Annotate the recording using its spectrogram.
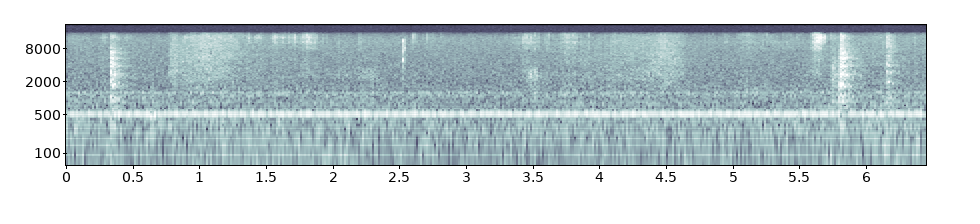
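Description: Near silence: faint room tone with a thin steady tone running underneath, and a couple of faint soft noises near the start and the end.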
